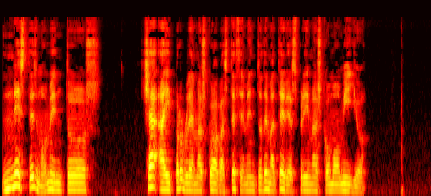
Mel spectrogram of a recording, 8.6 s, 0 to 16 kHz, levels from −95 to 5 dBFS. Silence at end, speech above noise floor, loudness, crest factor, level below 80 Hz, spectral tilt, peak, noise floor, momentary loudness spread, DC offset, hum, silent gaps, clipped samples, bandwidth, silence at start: 0.6 s; 51 dB; -22 LUFS; 22 dB; -60 dBFS; -5 dB/octave; -2 dBFS; -72 dBFS; 11 LU; under 0.1%; none; none; under 0.1%; 11.5 kHz; 0.05 s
